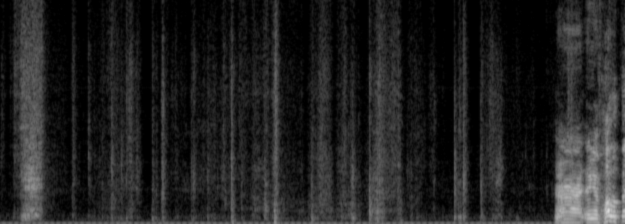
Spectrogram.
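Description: Paper and card rustle in a man's hands.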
